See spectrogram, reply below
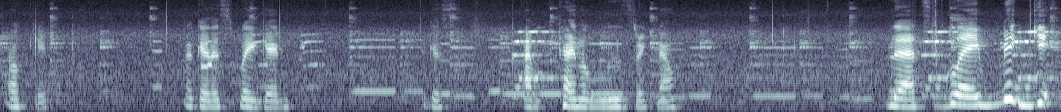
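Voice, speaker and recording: Excitable woman gaming host, unhurried, squealy outbursts over game music. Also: mid-range voice, rough recording. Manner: excitable, bursts into squeals and complaints while playing. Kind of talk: casual game commentary.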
